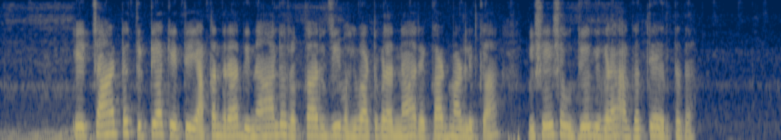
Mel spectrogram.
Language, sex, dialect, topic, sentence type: Kannada, female, Dharwad Kannada, banking, statement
